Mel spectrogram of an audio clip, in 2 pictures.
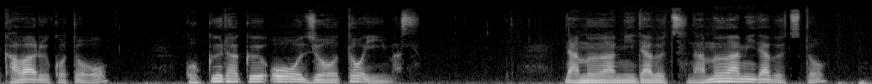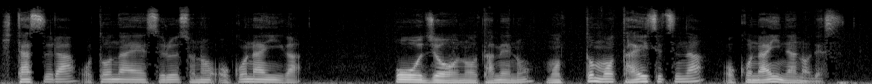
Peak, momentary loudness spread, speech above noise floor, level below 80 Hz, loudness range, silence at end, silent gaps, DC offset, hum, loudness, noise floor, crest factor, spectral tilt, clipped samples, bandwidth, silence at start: -6 dBFS; 12 LU; 28 dB; -42 dBFS; 4 LU; 0.05 s; none; under 0.1%; none; -22 LUFS; -49 dBFS; 16 dB; -6 dB/octave; under 0.1%; 16.5 kHz; 0 s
